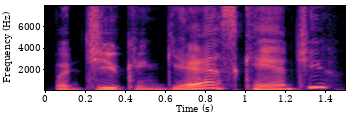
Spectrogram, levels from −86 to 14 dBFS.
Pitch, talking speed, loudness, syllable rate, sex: 150 Hz, 240 wpm, -18 LUFS, 4.4 syllables/s, male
